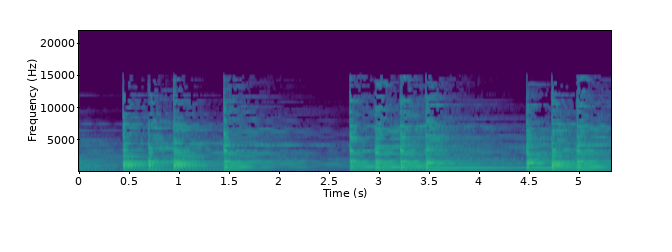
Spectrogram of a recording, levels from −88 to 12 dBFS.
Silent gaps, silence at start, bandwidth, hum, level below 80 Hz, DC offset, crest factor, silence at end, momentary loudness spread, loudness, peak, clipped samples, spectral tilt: none; 0 s; 15 kHz; none; -60 dBFS; under 0.1%; 18 dB; 0 s; 15 LU; -25 LUFS; -8 dBFS; under 0.1%; 1.5 dB/octave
